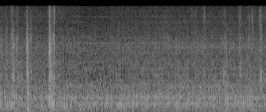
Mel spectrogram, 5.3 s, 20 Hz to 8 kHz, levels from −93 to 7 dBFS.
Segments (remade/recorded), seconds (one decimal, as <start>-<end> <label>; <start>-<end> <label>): 0.0-1.6 remade; 1.6-2.2 recorded; 2.2-5.3 remade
